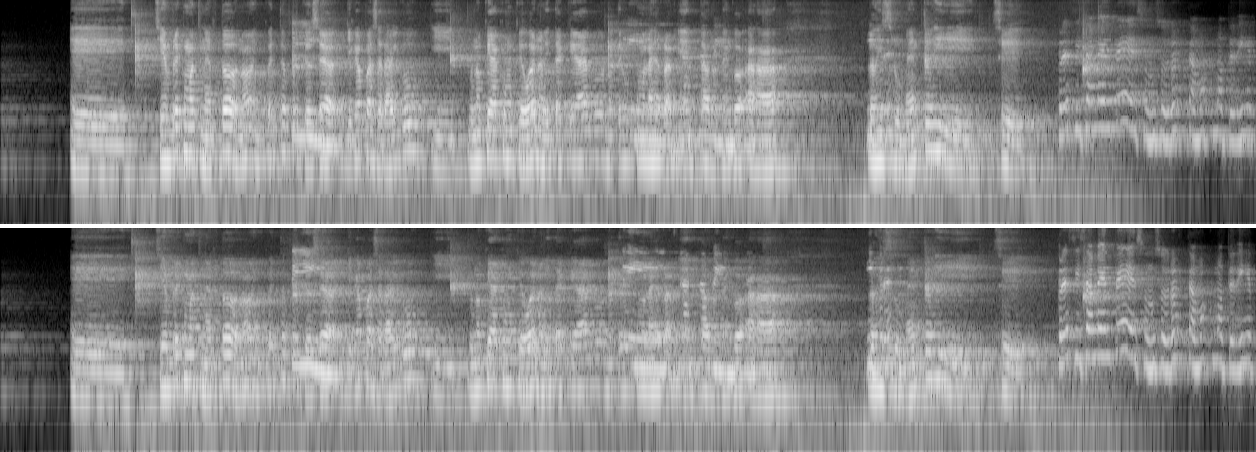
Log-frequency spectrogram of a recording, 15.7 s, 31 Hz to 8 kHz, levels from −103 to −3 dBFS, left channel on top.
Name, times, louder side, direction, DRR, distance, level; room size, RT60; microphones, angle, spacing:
voice 1, 0.9-1.6 1.9-9.7 10.2-10.3 10.8-12.8, left 3 dB, 85° left, 6 dB, 1.3 m, -22 dB
Water tap faucet / Drip, 0.9-13.8, left 1 dB, 35° left, 2.7 m, -39 dB
voice 2, 3.6-4.3 7.8-9.5 10.8-11.3 13.2-15.7, right 3 dB, 30° right, 9 dB, 0.7 m, -26 dB
16.5 x 10.5 x 7.1 m, 2.3 s
head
